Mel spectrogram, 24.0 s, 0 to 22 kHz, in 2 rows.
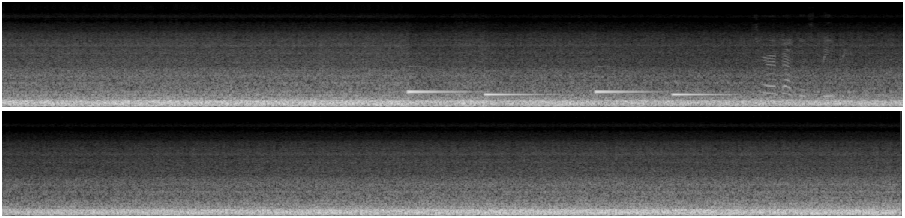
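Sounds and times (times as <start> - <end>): airliner engine drone: 5.4 - 11.6.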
